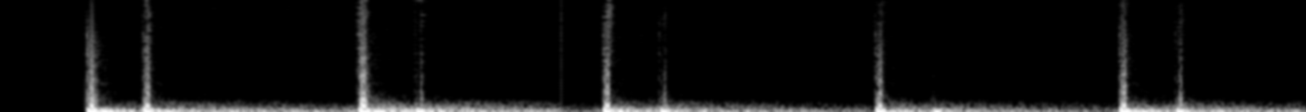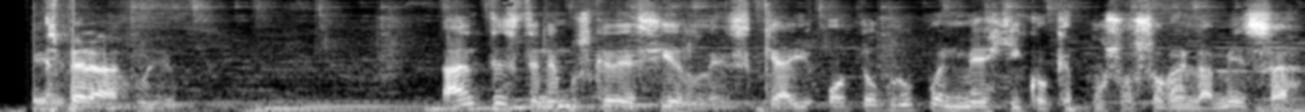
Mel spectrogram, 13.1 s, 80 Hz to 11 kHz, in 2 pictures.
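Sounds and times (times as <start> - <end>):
heartbeat thumps: 0.4 - 6.7
low rumble: 0.4 - 6.7.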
